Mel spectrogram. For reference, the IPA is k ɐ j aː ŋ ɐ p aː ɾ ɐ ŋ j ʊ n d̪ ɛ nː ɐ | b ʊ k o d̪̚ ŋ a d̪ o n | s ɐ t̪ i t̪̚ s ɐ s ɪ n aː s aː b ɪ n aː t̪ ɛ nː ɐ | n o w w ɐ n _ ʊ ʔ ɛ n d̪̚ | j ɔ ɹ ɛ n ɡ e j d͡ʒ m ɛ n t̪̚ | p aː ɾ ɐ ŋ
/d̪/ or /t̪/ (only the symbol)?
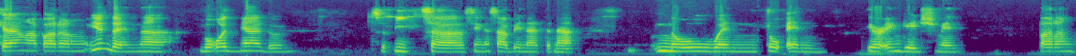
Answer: t̪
